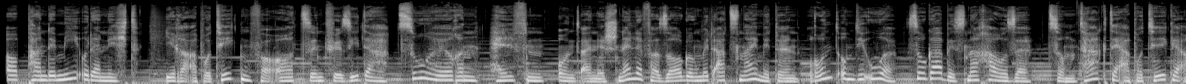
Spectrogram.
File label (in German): Radiospot; zum Tag der Apotheke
